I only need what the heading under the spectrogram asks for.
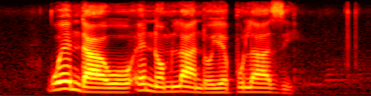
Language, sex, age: Zulu, male, 24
